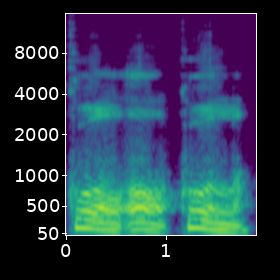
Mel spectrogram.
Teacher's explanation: when you say cool your tongue is gonna rise up in the back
